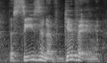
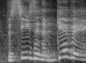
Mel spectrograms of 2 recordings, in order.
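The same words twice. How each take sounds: First: Said in the usual way. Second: "The season of giving" lifted high and cheery; bright sing-song cheer. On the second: Shown as a demonstration. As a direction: sell "giving" like an ad jingle.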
